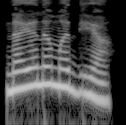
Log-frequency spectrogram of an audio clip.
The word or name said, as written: ನಯನಮಧ್ಯ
